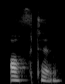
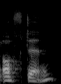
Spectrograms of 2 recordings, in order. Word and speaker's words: often: It shouldn't be often. Google it. Check it if you don't believe me. It's an alternative pronunciation and nothing wrong with it, really. I just prefer to pronounce my T's, and I'm not changing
